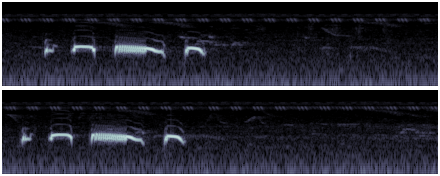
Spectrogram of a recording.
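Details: Spotted dove decoy calling to attract a mate at the start of the day; two phrases about four seconds apart, each of short coos around one long wavering coo. Continuous high pulsing behind.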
